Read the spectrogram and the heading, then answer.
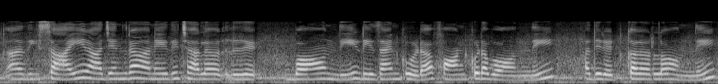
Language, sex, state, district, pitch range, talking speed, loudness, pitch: Telugu, female, Andhra Pradesh, Krishna, 235-260 Hz, 135 wpm, -16 LUFS, 245 Hz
